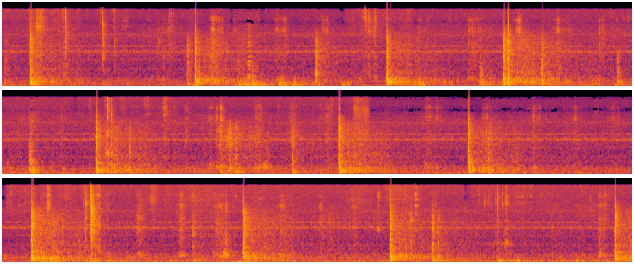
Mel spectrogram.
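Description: Aerial fireworks bursting: a string of booms every second or two, each with a short echoing tail.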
